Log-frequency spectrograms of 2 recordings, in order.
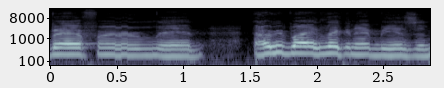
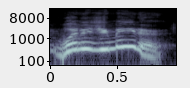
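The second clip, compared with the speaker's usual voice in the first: higher, pressing demand for an answer; demanding question; 8 semitones higher than usual. Retold or imitated. Jealous girlfriend demanding when he met Bella Thorne, higher and insistent. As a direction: push her for the truth.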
